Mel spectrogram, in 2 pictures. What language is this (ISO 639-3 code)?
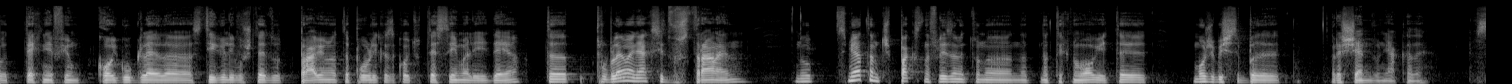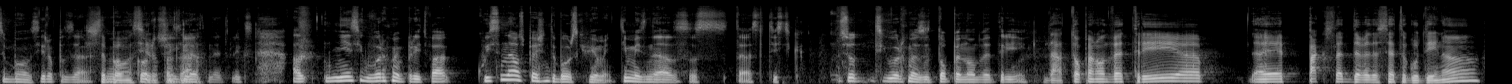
bul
